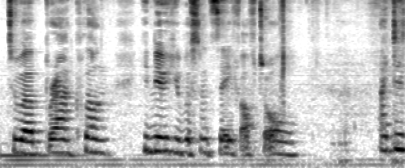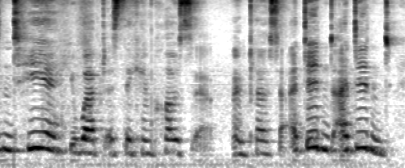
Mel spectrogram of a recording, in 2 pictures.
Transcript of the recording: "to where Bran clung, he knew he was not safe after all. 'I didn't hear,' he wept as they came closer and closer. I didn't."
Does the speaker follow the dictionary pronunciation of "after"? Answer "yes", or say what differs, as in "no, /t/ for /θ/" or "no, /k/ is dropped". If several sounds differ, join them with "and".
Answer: yes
